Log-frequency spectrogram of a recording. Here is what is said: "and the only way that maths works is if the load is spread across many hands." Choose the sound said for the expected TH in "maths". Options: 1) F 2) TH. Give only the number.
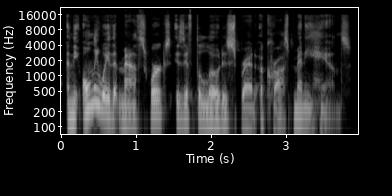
2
